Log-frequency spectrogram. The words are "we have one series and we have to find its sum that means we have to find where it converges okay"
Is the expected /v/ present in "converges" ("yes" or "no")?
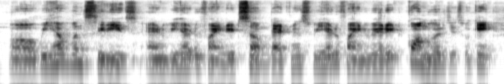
yes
